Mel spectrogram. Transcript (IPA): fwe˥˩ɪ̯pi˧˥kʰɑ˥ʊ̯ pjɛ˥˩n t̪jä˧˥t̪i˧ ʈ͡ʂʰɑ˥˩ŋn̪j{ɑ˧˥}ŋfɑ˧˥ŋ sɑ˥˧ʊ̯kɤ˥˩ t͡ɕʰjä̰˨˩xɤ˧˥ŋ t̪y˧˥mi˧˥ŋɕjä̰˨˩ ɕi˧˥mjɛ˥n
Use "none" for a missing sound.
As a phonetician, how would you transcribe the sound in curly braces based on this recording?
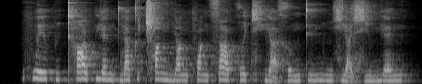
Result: ɑ˧˥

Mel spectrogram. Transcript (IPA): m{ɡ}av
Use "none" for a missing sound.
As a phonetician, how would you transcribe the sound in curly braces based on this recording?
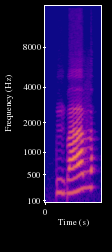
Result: b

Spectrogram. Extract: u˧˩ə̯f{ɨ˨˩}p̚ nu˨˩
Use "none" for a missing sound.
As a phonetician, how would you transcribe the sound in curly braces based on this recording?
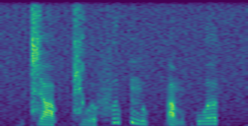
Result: ɨ˦˥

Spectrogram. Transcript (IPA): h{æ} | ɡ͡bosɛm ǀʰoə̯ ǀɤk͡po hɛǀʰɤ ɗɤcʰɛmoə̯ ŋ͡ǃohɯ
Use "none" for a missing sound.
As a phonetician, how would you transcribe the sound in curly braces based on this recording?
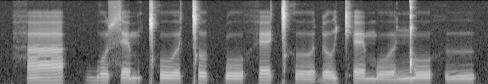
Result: a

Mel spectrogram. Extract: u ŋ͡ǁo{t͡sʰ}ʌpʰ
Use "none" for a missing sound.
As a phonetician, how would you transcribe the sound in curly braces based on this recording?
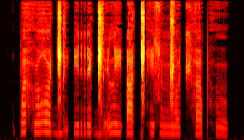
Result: t͡ʃʰ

